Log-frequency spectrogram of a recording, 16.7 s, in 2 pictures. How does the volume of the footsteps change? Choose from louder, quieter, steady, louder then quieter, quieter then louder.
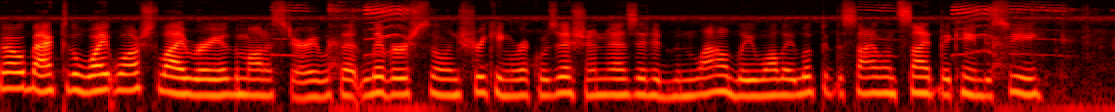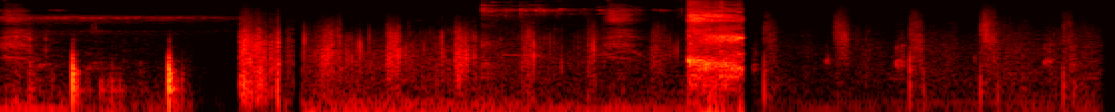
quieter.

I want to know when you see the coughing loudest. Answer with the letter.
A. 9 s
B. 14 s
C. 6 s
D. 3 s
B.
